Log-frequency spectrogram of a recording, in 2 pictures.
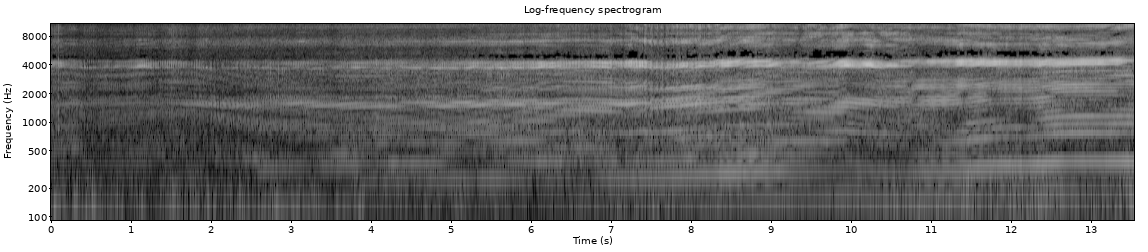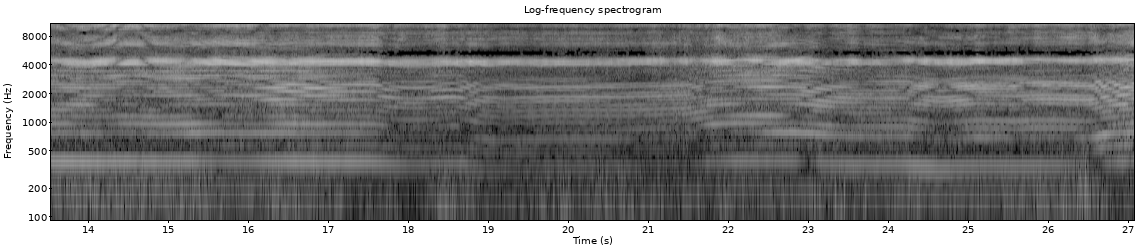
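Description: Model aerobatic plane's small glow engine buzzing in flight. Its pitch climbs over the first dozen seconds, then rises and falls with the throttle and manoeuvres.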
